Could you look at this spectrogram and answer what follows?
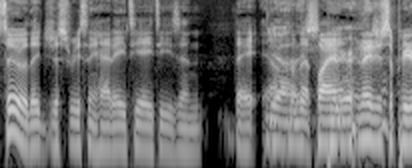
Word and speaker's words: AT-AT: so is it is is there a proper way to say call it um or is it improper to call it an add at yeah he said well because we're fans of Star Wars I wouldn't tell you that it's wrong to say add at but the proper way to say it is AT-AT of course yeah I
